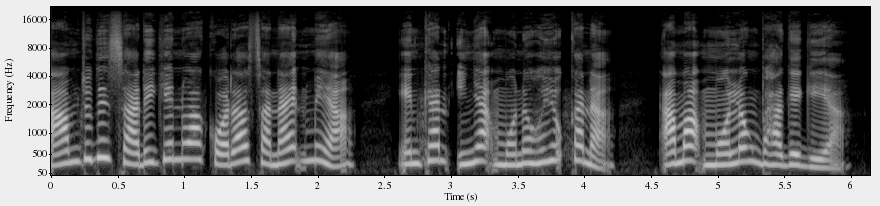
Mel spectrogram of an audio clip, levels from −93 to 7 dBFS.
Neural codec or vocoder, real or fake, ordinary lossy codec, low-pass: none; real; none; 19.8 kHz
